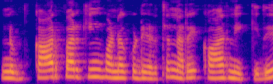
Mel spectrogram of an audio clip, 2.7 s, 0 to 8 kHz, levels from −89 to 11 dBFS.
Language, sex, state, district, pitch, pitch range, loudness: Tamil, female, Tamil Nadu, Kanyakumari, 230 Hz, 220-250 Hz, -17 LUFS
